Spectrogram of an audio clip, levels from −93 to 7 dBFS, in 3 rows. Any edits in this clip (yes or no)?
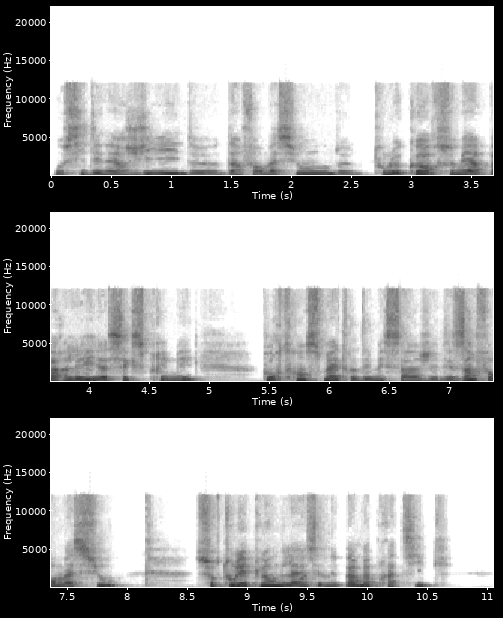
yes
